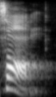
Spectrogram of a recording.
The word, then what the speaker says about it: song: you so much and do not never ever stress on your G let's take the examples to make it clear I love this song again I love this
